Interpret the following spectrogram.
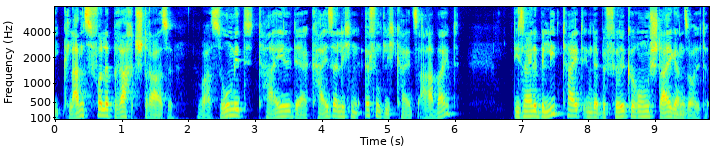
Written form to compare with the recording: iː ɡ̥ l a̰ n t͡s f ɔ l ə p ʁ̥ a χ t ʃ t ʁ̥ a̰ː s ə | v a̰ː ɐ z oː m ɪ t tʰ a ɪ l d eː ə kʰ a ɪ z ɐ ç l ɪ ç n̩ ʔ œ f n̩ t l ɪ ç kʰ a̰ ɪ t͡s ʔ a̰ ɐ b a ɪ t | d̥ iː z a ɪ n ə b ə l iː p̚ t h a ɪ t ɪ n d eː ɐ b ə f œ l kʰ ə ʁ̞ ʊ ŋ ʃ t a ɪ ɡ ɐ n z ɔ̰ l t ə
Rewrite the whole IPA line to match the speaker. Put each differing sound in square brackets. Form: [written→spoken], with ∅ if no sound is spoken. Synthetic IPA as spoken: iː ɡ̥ l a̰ n t͡s f ɔ l ə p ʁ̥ a χ t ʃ t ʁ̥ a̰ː s ə | v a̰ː ɐ z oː m ɪ t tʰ a ɪ l d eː [ə→ɐ] kʰ a ɪ z ɐ [ç→∅] l ɪ ç n̩ ʔ œ f n̩ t l ɪ ç kʰ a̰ ɪ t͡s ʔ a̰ ɐ b a ɪ t | d̥ iː z a ɪ n ə b ə l iː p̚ t h a ɪ t ɪ n d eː ɐ b ə f œ l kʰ ə ʁ̞ ʊ ŋ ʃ t a ɪ ɡ ɐ n z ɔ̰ l t ə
